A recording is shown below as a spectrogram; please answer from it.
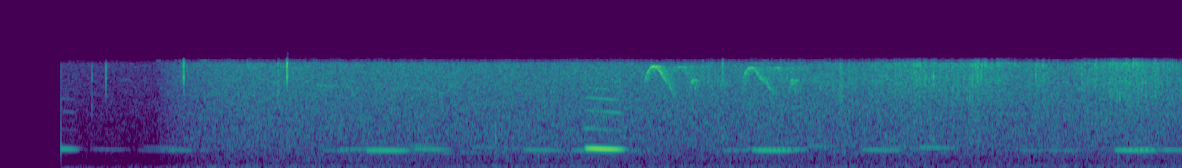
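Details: Spring chorus of fire-bellied toads giving soft, mellow, low hoots repeated at irregular intervals, while birds add thin chirps and short whistled slurs above them.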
